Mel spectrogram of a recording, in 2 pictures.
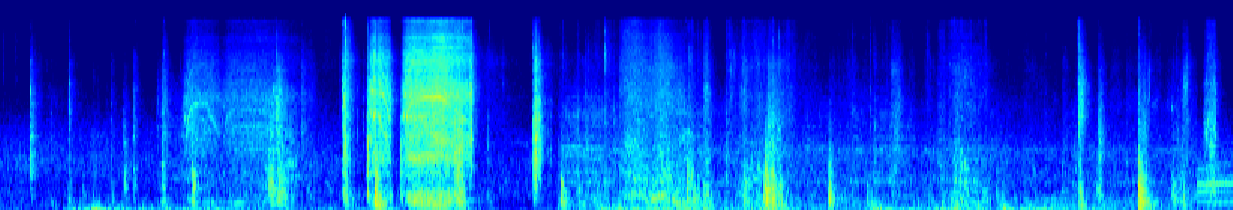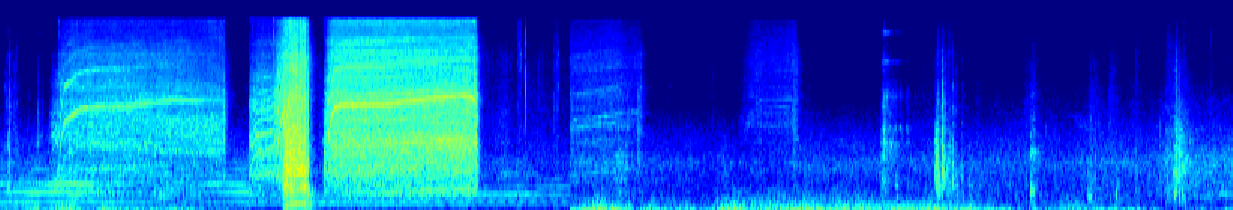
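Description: Cordless drill backing deck screws out of timber in a series of short runs, its motor whining up in pitch each time it spins up. The longest and loudest runs come about two-thirds of the way through. Short knocks of wood fall between the runs.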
